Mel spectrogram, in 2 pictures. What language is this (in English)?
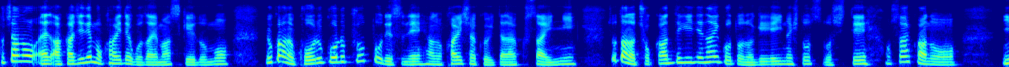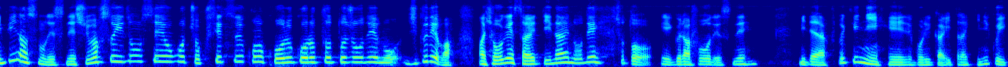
Japanese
